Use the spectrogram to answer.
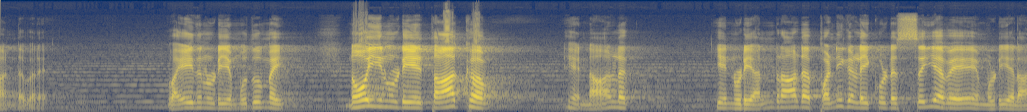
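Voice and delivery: usual speaking voice

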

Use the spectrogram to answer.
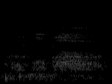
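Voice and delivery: breathy hushed whisper of Hufflepuff; soft reverent whisper. Shown as a demonstration. Whispered echo of the house name.

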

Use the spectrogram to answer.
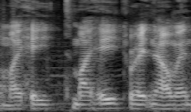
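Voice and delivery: usual speaking voice

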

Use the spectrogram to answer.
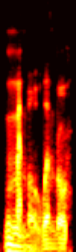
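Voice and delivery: very low, quiet mumbling; whispered mumble. A narrator's reading. Pale uncle answers the furious giant, whispering. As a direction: mumble nonsense under your breath. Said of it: "whispered something that sounded like".

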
